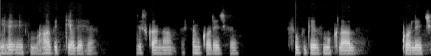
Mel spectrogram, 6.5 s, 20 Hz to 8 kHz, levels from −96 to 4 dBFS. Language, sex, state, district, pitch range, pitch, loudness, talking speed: Marwari, male, Rajasthan, Nagaur, 115-125 Hz, 120 Hz, -21 LUFS, 140 wpm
